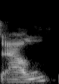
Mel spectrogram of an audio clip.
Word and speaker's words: Allaun: So uh, Chris Allaun, last name is spelled A L L A U N.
